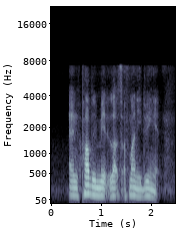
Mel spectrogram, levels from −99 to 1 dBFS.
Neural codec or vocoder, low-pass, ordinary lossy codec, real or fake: codec, 16 kHz, 1.1 kbps, Voila-Tokenizer; none; none; fake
